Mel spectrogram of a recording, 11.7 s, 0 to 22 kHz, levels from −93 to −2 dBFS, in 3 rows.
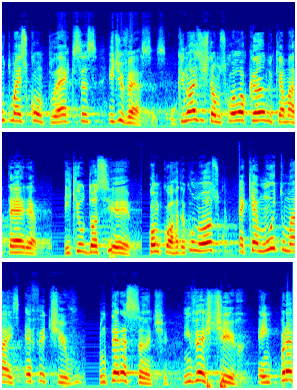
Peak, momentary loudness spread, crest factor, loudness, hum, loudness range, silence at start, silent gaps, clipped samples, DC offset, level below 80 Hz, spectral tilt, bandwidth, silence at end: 0 dBFS; 13 LU; 16 dB; -16 LUFS; none; 3 LU; 0 s; none; under 0.1%; under 0.1%; -40 dBFS; -6 dB/octave; 9.4 kHz; 0 s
